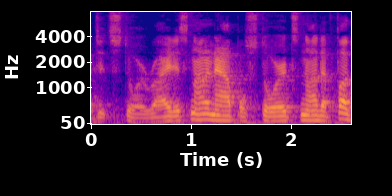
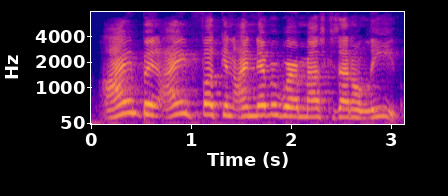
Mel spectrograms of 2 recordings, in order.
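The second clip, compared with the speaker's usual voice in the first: worked-up rant; 8 semitones higher, 4 dB louder than usual. Real, not acted. Ranting about the mask rule.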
